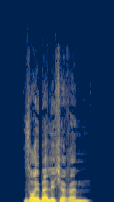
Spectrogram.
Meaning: strong dative masculine/neuter singular comparative degree of säuberlich
- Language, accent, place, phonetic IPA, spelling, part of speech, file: German, Germany, Berlin, [ˈzɔɪ̯bɐlɪçəʁəm], säuberlicherem, adjective, De-säuberlicherem.ogg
